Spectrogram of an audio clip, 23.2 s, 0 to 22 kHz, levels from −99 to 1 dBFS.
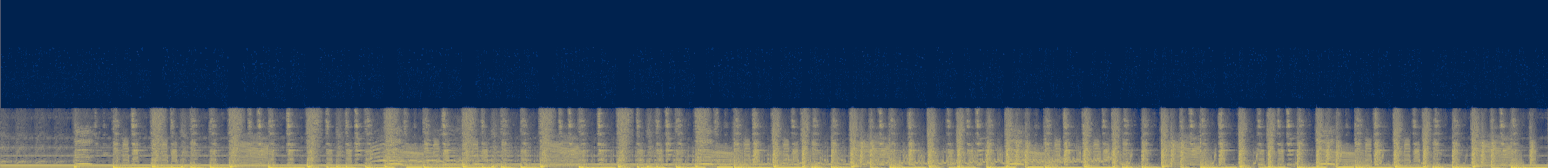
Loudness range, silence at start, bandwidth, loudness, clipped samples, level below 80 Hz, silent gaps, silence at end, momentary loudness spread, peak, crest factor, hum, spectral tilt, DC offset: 1 LU; 0 s; 8.2 kHz; -16 LUFS; under 0.1%; -22 dBFS; none; 0 s; 4 LU; 0 dBFS; 14 dB; none; -6 dB/octave; under 0.1%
